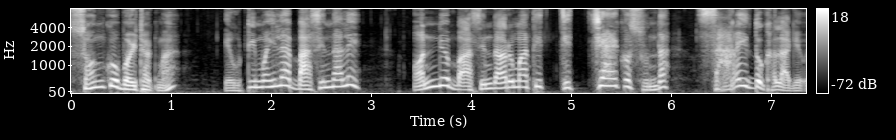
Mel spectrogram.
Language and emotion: Nepali, disgusted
